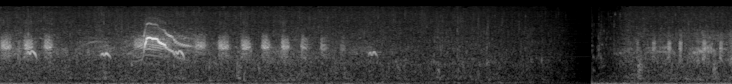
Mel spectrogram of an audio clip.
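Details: Teal sounds open with a loud rising-and-falling whistle, followed by a string of evenly spaced short nasal notes that fade. A brief silence follows, then faint calling resumes.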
